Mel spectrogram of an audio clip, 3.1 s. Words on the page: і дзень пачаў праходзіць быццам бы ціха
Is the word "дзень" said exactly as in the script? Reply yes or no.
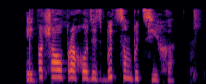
no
